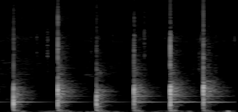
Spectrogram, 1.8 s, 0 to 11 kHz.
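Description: A rock that is really stone, not iron, is struck six times in a steady rhythm. Each strike rings with a clear metallic tone near 1 kHz and bright overtones. It sounds like metal.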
